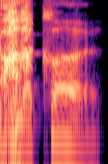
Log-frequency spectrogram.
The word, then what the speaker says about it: de la Cour: Yeah, de la Cour.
